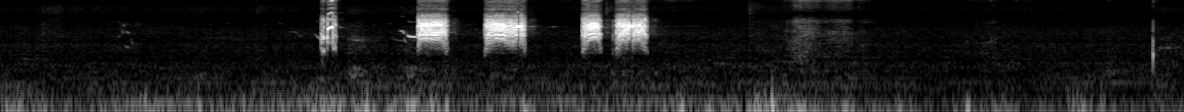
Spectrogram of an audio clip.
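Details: Black francolin (kala teetar), played to make a pet francolin start calling: one phrase of five harsh, grating broadband notes, the first short and the last two quick, over a low background rumble.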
